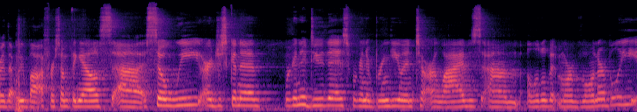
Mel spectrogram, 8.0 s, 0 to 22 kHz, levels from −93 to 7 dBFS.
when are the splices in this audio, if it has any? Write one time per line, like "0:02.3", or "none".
none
